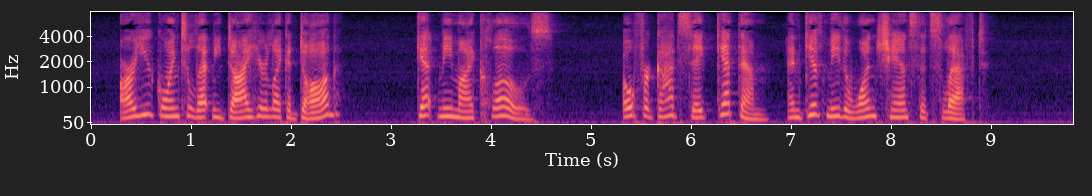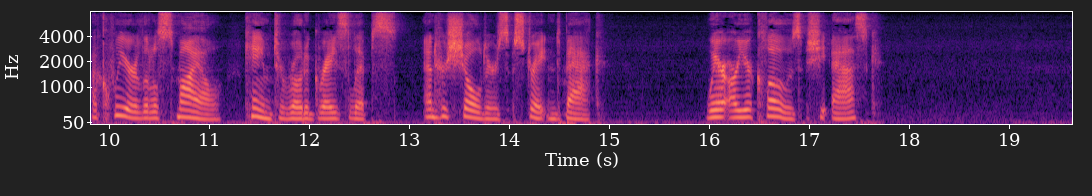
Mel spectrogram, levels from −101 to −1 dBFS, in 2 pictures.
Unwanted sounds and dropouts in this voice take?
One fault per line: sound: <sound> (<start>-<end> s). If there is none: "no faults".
no faults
